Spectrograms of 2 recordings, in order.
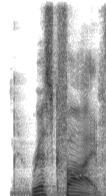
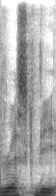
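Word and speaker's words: RISC-V: got to clarify this risk five thank you there are armed laptops so I mean the the new Max our arm newtonium it's a risk five I thought it was risk V Hari Hara Hara was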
